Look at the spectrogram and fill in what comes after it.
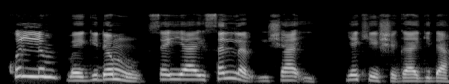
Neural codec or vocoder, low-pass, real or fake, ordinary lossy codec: none; 10.8 kHz; real; MP3, 64 kbps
